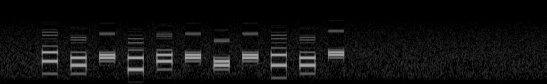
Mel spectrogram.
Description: Multi-frequency trunk signalling (R1, as on North American trunks), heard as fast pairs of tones, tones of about 150 ms. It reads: KP 504903085 ST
